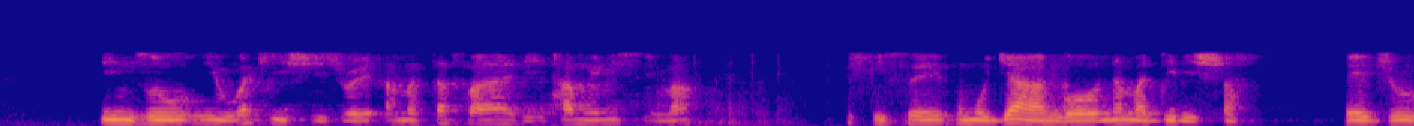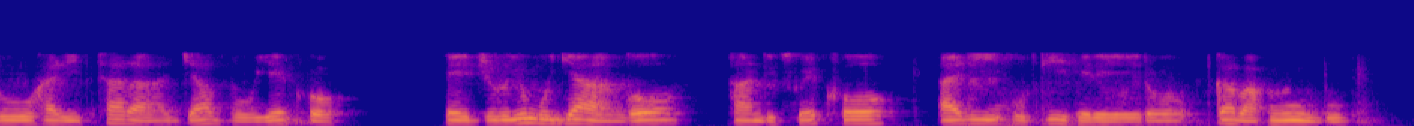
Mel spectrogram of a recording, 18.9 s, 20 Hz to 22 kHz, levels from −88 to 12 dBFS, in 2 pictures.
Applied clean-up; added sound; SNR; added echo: neural mask model DeepFilterNet 3.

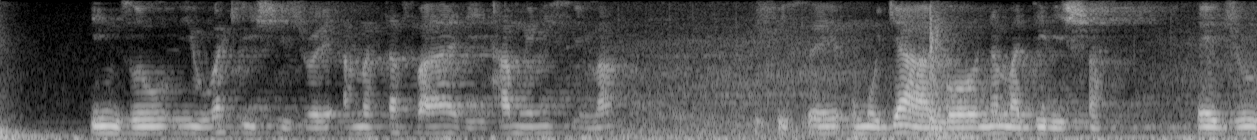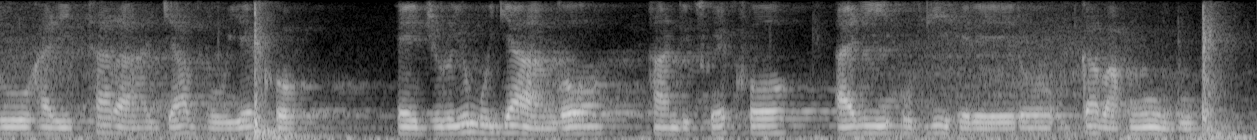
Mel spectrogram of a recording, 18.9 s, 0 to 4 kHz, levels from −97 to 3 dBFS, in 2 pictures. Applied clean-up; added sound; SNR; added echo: none; Sliding door; 10 dB; reverberation time 1.7 s.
